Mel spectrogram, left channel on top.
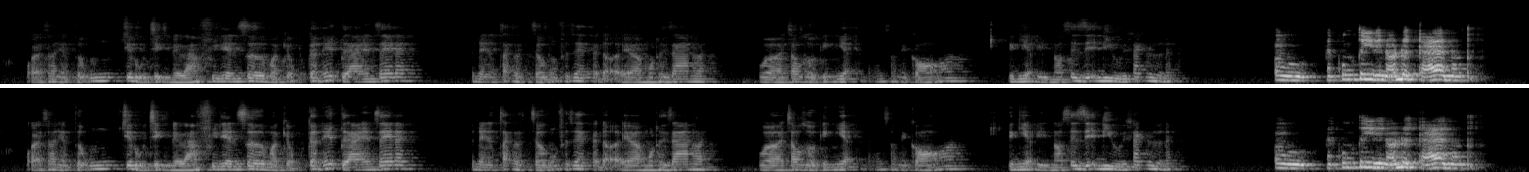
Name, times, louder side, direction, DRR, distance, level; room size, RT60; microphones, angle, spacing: voice 1, 0.3-4.2 4.7-7.1 7.6-9.7 10.1-11.8, right 1 dB, 85° right, 5 dB, 3.3 m, -32 dB
voice 2, 12.7-14.7, left 1 dB, 70° left, 6 dB, 2.5 m, -19 dB
25.5 x 8.6 x 4.0 m, 0.34 s
head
